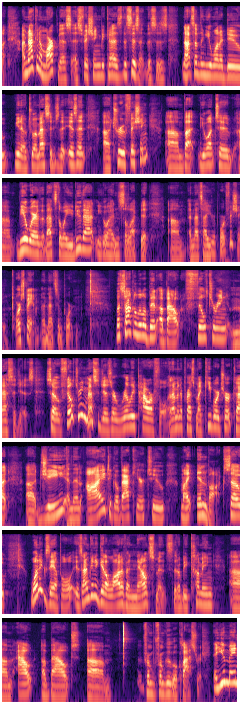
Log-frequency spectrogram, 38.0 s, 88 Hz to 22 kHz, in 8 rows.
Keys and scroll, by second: 24.6 g, 25.0 i.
